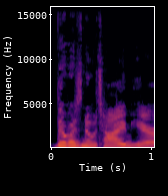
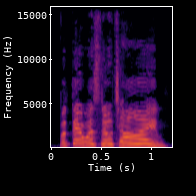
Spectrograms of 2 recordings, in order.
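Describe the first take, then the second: First: Said in the usual way. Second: High, loud mock-indignant cry; exclaimed protest. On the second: Host defending the wedding-day comment, loudly protesting. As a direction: burst out in exaggerated defence.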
